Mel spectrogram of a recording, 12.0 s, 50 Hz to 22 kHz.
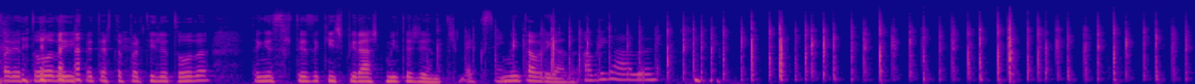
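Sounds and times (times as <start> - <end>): tap-dance shoes tapping: 4.3 - 11.9.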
